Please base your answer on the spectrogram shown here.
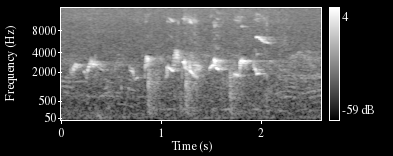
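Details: Red-whiskered bulbul used as a decoy to trap wild birds with a long-pole trap, recorded 22 October 2016; lively, bright chirping phrases with short warbled notes, slurred up and down, in quick bursts, faint background noise.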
